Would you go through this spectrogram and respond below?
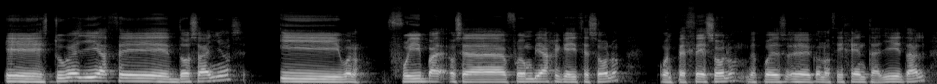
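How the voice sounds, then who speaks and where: A man's voice: mid-range voice, steady tone, unhurried, mellow, smooth. A young man from Spain, chatting casually as an interview guest and laughing often. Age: young adult.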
